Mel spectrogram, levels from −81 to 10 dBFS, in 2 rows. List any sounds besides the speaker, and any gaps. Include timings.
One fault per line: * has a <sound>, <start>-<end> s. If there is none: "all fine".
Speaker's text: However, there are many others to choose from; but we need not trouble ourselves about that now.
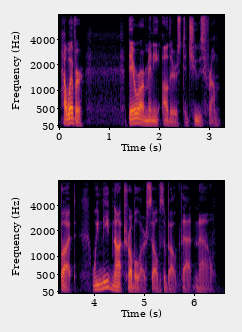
all fine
